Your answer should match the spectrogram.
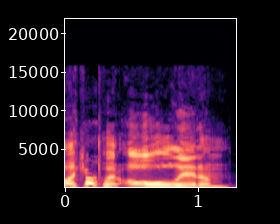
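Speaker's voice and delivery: high Southern customer, oil as "all"; Southern accent. Retold or imitated. Customer explains to the baffled worker, Southern accent. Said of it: "you don't speak properly".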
